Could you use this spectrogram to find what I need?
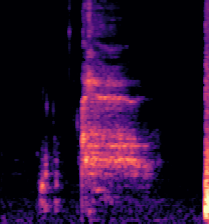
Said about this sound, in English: I'm going to drink a little water here so I can inscluviate my Brimptus pipe.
